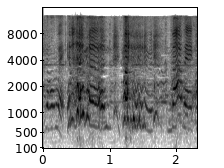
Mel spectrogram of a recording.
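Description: A girl's high voice in a silly sung warble, its pitch wobbling quickly up and down.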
